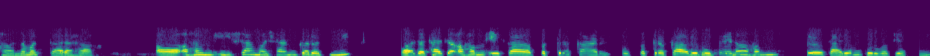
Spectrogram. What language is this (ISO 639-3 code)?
san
